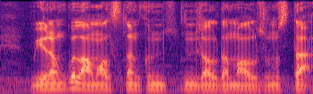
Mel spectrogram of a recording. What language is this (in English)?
Kazakh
